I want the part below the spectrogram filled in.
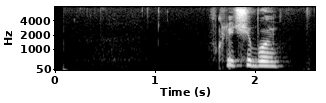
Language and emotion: Russian, neutral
